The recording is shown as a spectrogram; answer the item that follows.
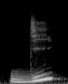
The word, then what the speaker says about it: dit: Okay, dire, IRE as well, will give you dit, same thing here, IT, but then you pronounce it I, okay.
